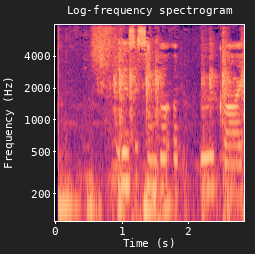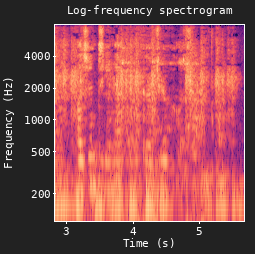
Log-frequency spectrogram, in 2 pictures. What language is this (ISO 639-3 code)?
eng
